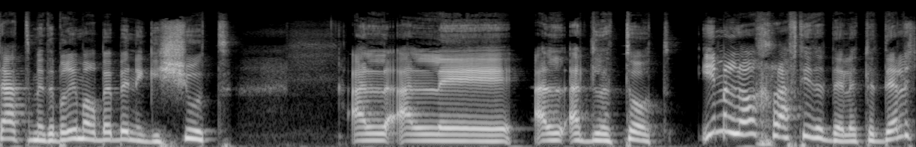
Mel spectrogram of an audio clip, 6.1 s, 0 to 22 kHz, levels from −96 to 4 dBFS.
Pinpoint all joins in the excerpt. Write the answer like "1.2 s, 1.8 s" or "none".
none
